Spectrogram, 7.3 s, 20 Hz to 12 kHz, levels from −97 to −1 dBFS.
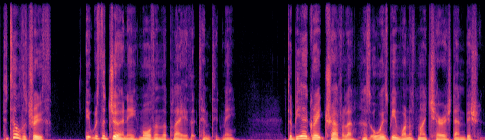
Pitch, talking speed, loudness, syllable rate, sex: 115 Hz, 230 wpm, -21 LUFS, 6.5 syllables/s, male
